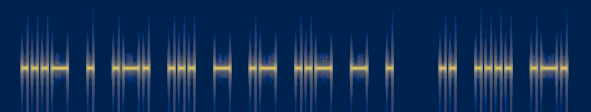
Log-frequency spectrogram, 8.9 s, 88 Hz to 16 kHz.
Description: Morse code, heard as a keyed tone, about 16 wpm, spaced as for 14 wpm, 680 Hz. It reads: VERSTAUTE IHR
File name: Morsekurs / Witze / Witz 16 Januar 2024 70 F80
